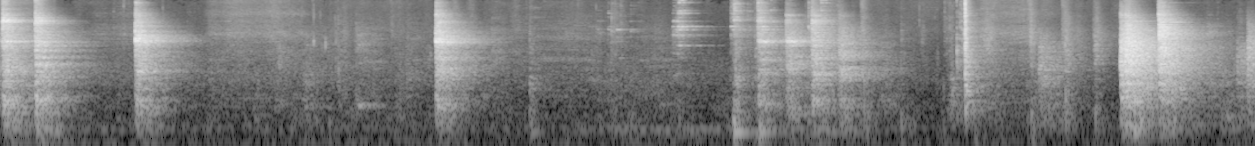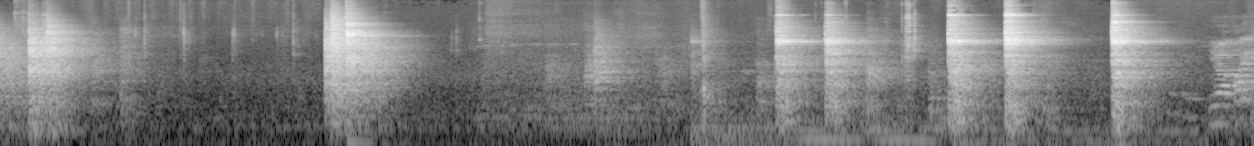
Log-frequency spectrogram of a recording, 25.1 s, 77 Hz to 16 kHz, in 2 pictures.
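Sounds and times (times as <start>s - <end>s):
metal tools clanking: 6.0s - 8.4s, 17.0s - 24.4s.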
